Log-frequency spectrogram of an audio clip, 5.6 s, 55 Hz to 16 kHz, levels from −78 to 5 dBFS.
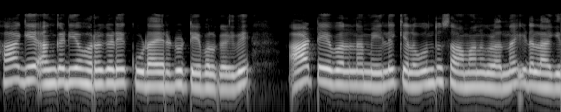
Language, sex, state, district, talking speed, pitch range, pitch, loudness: Kannada, female, Karnataka, Bidar, 140 wpm, 205-240 Hz, 225 Hz, -16 LUFS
